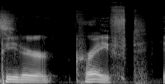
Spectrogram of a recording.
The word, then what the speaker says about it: Peter Kreeft: Peter Kreeft is the proper pronunciation, I'm told.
